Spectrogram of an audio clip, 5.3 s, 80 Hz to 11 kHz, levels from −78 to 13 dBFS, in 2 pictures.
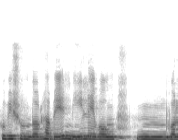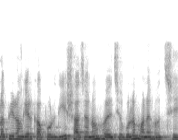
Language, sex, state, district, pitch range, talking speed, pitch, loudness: Bengali, female, Jharkhand, Sahebganj, 180-205 Hz, 155 wpm, 190 Hz, -14 LUFS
